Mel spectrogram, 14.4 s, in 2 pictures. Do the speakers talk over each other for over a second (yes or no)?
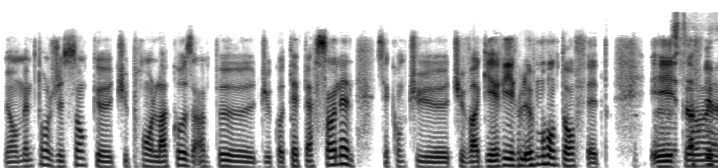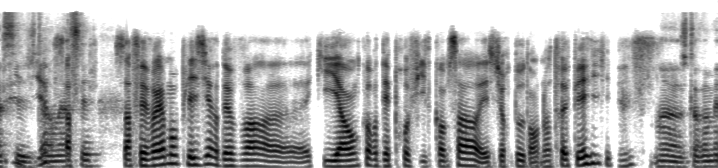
yes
